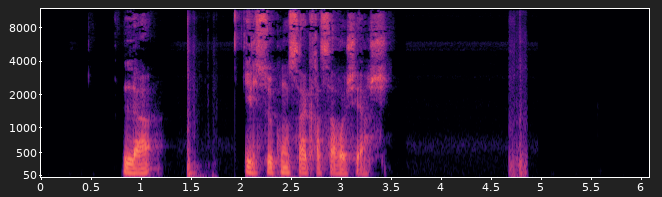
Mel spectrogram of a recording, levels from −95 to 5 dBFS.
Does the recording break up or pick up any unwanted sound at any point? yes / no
yes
